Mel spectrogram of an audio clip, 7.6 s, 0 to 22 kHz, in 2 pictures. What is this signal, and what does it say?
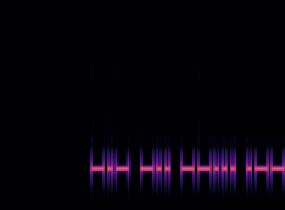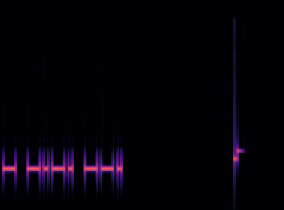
Morse code, heard as a keyed tone, about 22 wpm, 700 Hz. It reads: KD7JCG
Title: USA Call Signs - 6 Characters - 4x Character Spacing - 22wpm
